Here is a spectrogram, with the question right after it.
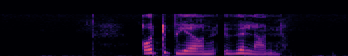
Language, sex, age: Norwegian, female, 37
